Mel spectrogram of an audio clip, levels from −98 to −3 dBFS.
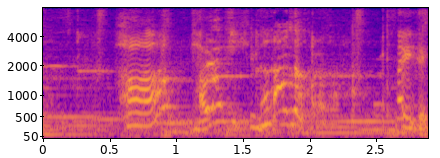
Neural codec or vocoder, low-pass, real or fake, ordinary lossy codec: codec, 16 kHz, 2 kbps, FunCodec, trained on Chinese and English, 25 frames a second; none; fake; none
